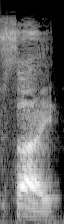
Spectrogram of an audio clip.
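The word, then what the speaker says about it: Tsai: man his name is joseph sai but spelled funny it's spelled with the t his last name you think psy have no but start with t so t s a i joseph said oh that's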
